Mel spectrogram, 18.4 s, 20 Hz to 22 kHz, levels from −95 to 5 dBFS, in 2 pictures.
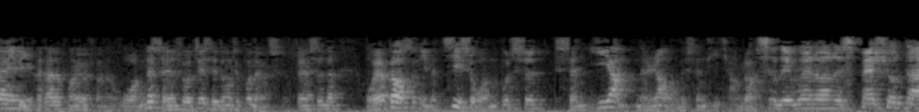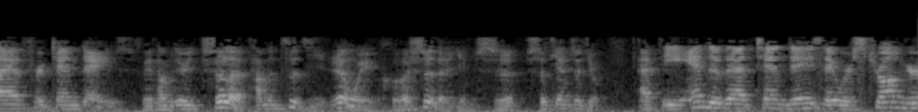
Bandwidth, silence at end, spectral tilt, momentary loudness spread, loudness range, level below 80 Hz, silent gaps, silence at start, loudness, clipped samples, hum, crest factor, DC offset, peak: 5.8 kHz; 0 s; -3 dB/octave; 12 LU; 5 LU; -54 dBFS; none; 0 s; -38 LUFS; under 0.1%; none; 20 dB; 0.3%; -16 dBFS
